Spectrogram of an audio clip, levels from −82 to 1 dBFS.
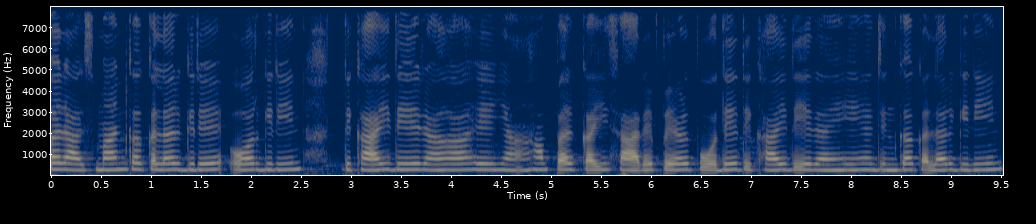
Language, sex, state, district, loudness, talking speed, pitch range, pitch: Hindi, female, Chhattisgarh, Kabirdham, -36 LUFS, 150 wpm, 260-280 Hz, 275 Hz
